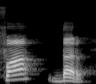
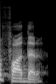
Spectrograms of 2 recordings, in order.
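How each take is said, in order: First: father broken as फा, pause, दर; split into syllables. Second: Said in the usual way. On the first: Shown as a demonstration. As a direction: say father in two separate beats, gap after फा. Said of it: "आपने बोला पहले फा". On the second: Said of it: "आपने कोई break नहीं लिया".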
